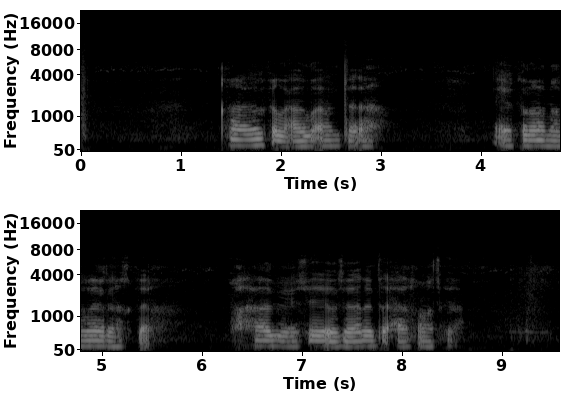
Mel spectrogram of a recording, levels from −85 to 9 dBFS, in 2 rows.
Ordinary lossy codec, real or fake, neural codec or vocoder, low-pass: none; fake; codec, 44.1 kHz, 3.4 kbps, Pupu-Codec; none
